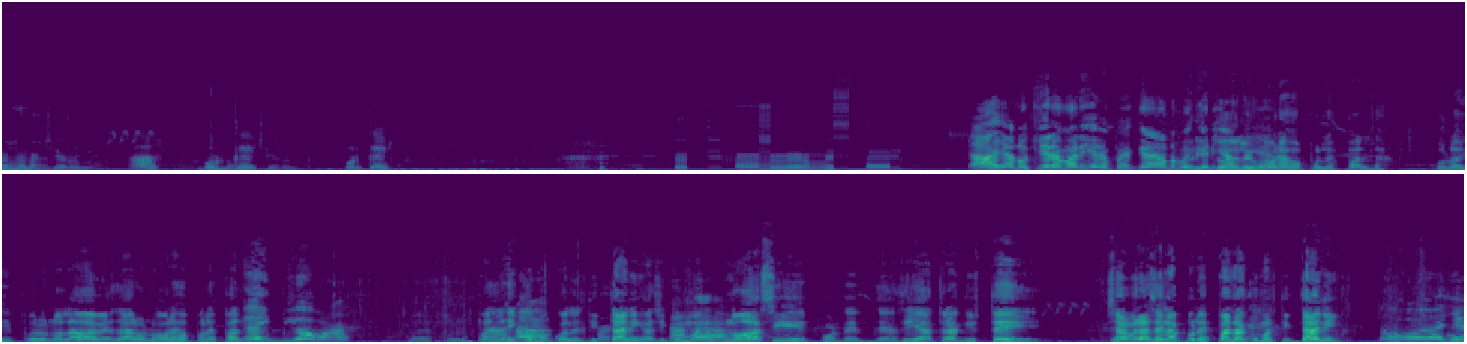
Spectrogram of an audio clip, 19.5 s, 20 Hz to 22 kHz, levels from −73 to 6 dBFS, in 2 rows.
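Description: Robotic sound from repeated short buffers, 4.24 to 6.44 s: the audio becomes a rigid 66.7 Hz buzz, likely a 15 ms chunk replayed over most of the gap.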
